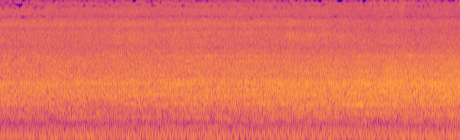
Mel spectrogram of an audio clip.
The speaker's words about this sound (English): Sorry, there's a truck. Coming up the hill, so I don't know that it'll get quieter.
